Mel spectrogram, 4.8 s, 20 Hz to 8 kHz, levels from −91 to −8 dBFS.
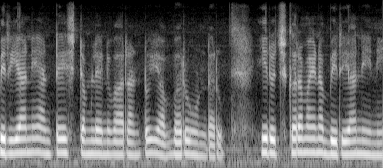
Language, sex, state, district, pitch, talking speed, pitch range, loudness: Telugu, female, Andhra Pradesh, Visakhapatnam, 190 Hz, 150 wpm, 185-205 Hz, -19 LUFS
